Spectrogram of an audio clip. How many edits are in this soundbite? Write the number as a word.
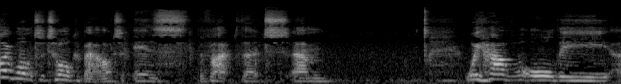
zero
